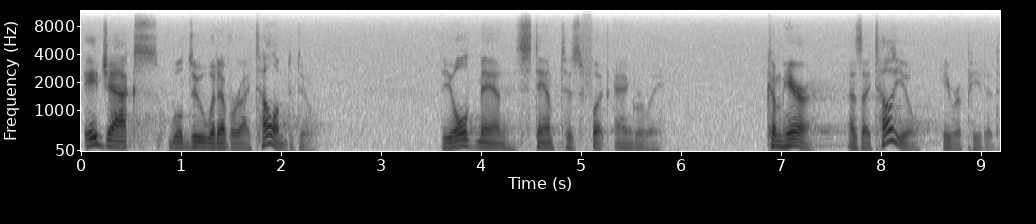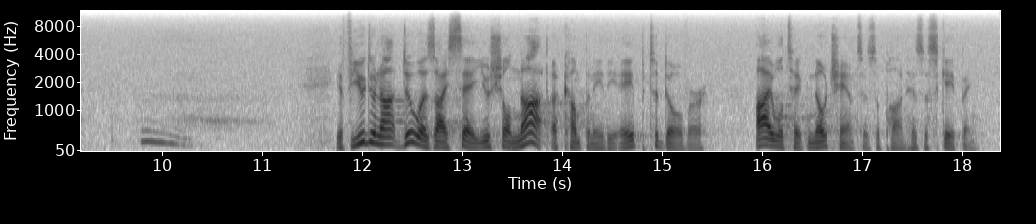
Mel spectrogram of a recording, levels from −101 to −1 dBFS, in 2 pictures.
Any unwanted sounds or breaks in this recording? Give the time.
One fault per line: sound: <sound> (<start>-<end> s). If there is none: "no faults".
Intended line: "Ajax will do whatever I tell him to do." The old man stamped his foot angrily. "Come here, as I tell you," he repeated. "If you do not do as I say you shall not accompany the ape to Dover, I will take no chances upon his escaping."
sound: sigh (9.7-11.2 s)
